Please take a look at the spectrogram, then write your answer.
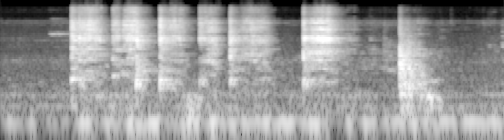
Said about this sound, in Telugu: వేసుకుని ఒక్కసారి పన్నీర్తో ఈ పేస్ట్ అంతా బాగా కలిసేలా కలిపేసుకోవాలి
